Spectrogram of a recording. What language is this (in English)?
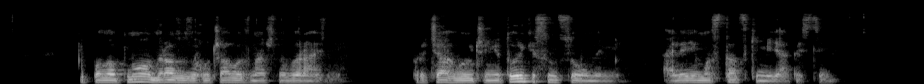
Belarusian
